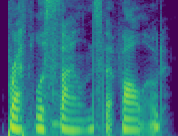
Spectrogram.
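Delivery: usual speaking voice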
